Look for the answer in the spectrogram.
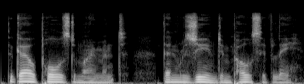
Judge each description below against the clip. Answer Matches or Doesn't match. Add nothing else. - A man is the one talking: Matches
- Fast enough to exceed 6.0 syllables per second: Matches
